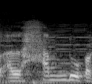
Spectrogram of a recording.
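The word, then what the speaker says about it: الحمد لله: air keduanya berarti alhamdulillahirobbilalamin ingat pengucapannya yang betul Alhamdulillah sehat do lillahi rabbil alamin ah pakai ah bukan bunga ah ngak beda jauh berbeda pakai Angke alhamdu lillah hamdu segala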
